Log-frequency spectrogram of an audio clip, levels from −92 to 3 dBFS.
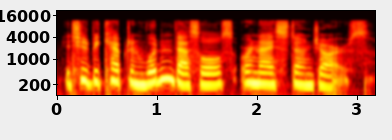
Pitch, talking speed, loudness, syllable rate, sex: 225 Hz, 205 wpm, -16 LUFS, 4.7 syllables/s, female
